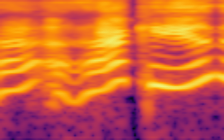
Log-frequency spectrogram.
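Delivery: put-on creepy old man voice. Asked which Family Guy character matches Joe Biden, doing Family Guy old guy voice. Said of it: "sound like that old guy".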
